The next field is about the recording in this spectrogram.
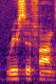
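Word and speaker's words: Rhys Ifans: Reese Ifans, I know.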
